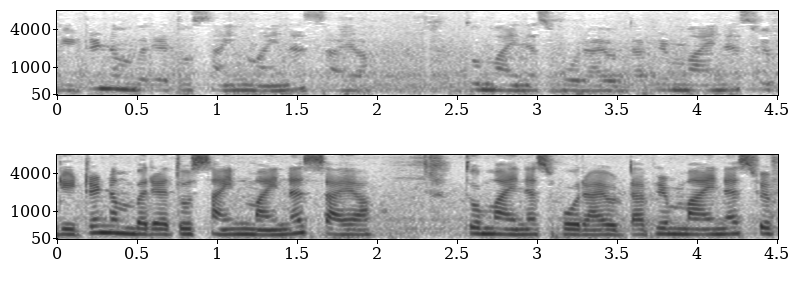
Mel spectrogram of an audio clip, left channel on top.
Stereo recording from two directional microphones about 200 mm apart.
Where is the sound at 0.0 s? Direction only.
40° right (ahead or behind).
